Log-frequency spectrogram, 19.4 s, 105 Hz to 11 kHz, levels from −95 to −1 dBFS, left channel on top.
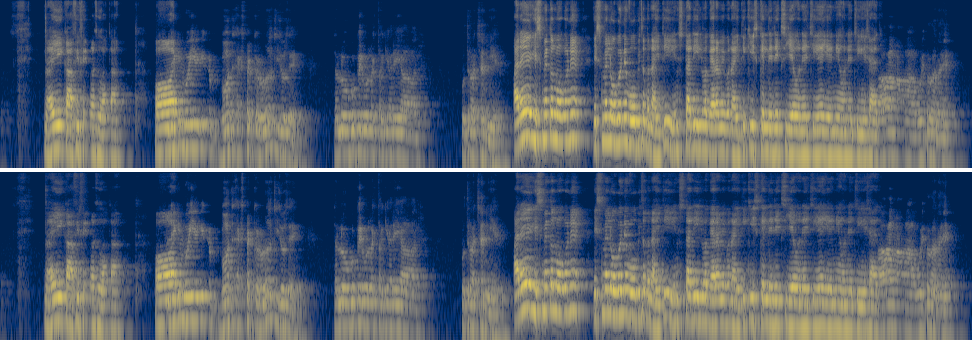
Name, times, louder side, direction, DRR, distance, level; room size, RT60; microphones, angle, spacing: voice 1, 0.9-2.4 3.1-3.5 10.3-11.6 11.9-17.6, left 2 dB, 60° left, 0.6 m, -22 dB
voice 2, 3.3-5.9 6.7-8.4 9.2-10.0 17.6-18.9, right 1 dB, 25° right, 1.3 m, -33 dB
6.2 x 4.7 x 5.5 m
head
